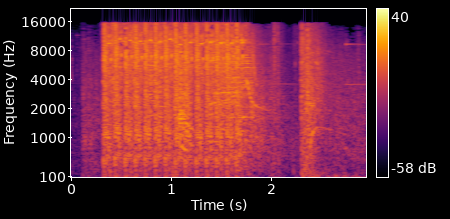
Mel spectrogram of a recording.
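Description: A rifle fires a few shots.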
